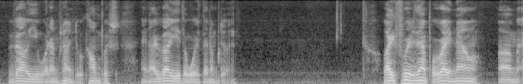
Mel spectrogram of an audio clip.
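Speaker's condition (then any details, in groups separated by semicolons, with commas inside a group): Cerebral palsy; GMFCS level 4, severe physical disability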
